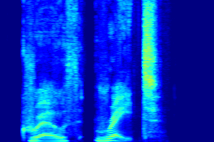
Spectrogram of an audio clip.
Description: [grəuθ reɪt][гроус рэйт]скорость роста, степень скорости роста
